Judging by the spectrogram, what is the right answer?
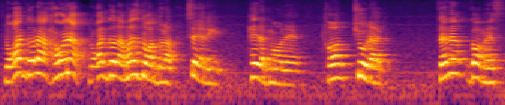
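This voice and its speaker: A male teacher giving a grammar class in a synagogue hall, explaining step by step and often checking that the class follows. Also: sits high. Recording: echoey room, faint background noise.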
